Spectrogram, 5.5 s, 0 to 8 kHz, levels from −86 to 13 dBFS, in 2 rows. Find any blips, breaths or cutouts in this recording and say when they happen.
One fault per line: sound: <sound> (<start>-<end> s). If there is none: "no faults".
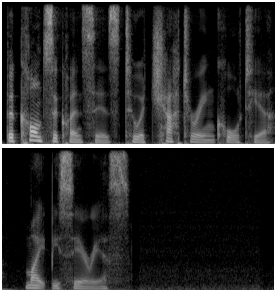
no faults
